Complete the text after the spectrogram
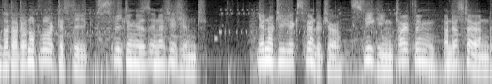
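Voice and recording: A put-on robotic character voice in a low-to-middle pitch plays over clear music in the background. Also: moderate pace.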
